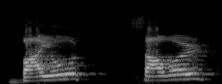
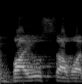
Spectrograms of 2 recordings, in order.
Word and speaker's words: Biot–Savart: Actually में इसका pronunciation है बायो सावा लॉ, बायो सावा लॉ, बट हम लोग इंडियंस बोलते हैं बायोट सावर्ट लॉ। मतलब सुनने में कैसा लग रहा है, बायोट सावर्ट लॉ, नहीं, बायोट सावर्ट लॉ नहीं, बायो सावा लॉ, ये ऐसे बोला जाता है, इसका सही प्रोनाउंसिएशन यही है।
